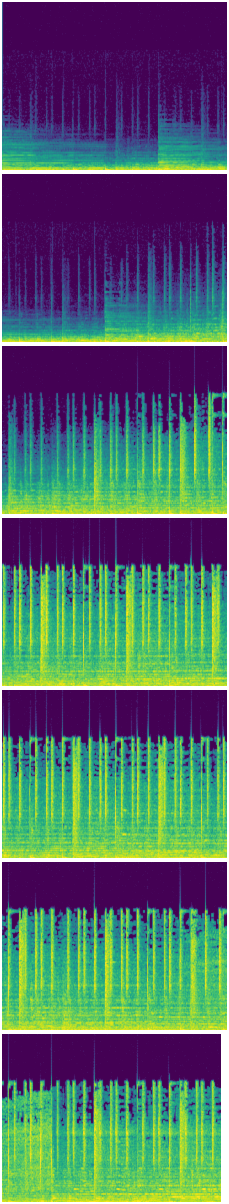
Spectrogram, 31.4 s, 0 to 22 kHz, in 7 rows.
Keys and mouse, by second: 3.1 KP_1, 3.9 ctrl+KP_1, 4.5 z, 5.5 shift+a, 6.3 s, 8.2 s, 11.3 s, 12.8 s, 14.7 s, 15.6 s, 19.6 s, 22.0-22.4 drag, 23.5-26.0 drag, 23.8 z, 25.8 s, 27.1 z, 27.4 z, 30.2-31.3 middle drag.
